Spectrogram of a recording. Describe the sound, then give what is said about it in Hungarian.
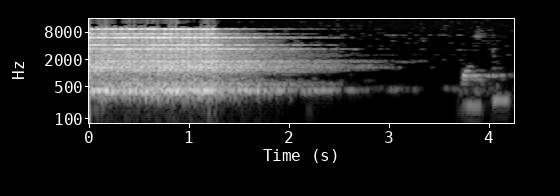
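A red dial telephone's bell rings loudly for about a second and a half, then its metallic shimmer slowly fades out, followed by a brief quiet and a short burst of small clattering sounds. “Ez a piros telefon.”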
